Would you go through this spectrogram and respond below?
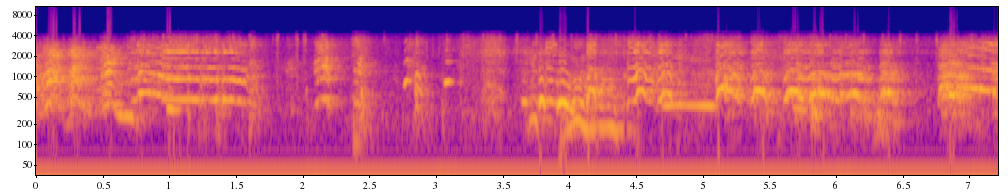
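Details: A Border Collie romping with a new chicken toy named Henrietta. Short yips and drawn-out whines come in uneven bursts, some sliding downward, with brief lulls and clicking noises between them.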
